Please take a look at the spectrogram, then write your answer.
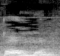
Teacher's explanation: দেখো আমি কীভাবে বলছি ক কে বলছি ক কিন্তু ক না, কমল, মটাকে সামান্য একটু ও এর মতো করে কমল এভাবে উচ্চারণ হবে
